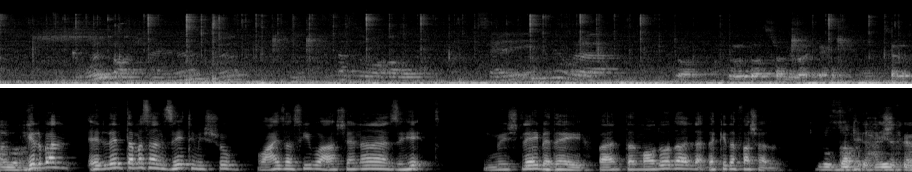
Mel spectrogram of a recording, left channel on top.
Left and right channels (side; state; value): both; different; correlation 0.00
